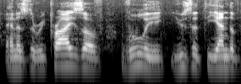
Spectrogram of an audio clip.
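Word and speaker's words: Vuelie: the language of the vikings the first song pronounced vuli is the theme of the movie that plays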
